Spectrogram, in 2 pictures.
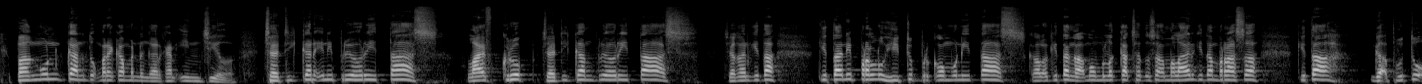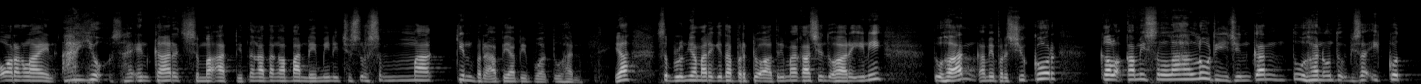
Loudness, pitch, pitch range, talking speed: -27 LUFS, 200 Hz, 175-215 Hz, 145 wpm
